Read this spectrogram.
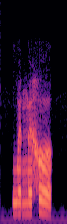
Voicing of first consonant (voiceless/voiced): voiced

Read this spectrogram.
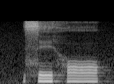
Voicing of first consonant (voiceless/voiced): voiceless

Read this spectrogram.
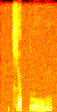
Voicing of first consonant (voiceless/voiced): voiceless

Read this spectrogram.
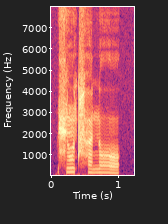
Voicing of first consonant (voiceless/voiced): voiceless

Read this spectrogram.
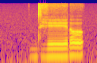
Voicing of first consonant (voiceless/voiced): voiced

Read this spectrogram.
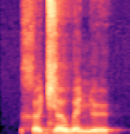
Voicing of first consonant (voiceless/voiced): voiceless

